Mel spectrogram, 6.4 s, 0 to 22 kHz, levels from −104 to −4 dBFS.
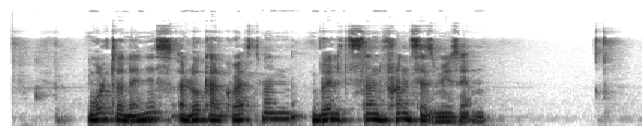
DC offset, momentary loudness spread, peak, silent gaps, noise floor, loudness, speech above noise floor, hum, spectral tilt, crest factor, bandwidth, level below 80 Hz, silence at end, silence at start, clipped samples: under 0.1%; 14 LU; 0 dBFS; none; -78 dBFS; -13 LUFS; 66 dB; none; -5 dB/octave; 14 dB; 9.4 kHz; -46 dBFS; 0.35 s; 0.9 s; under 0.1%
